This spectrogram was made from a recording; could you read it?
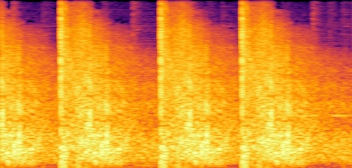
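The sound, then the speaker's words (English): Three sharp revolver gunshots crack out at uneven intervals, shooting holes into a saloon sign, each ringing off with a short echoing tail over a constant rushing background noise. “Bitter Creek, again on his back, began shooting holes into the Ransom Saloon sign.”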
